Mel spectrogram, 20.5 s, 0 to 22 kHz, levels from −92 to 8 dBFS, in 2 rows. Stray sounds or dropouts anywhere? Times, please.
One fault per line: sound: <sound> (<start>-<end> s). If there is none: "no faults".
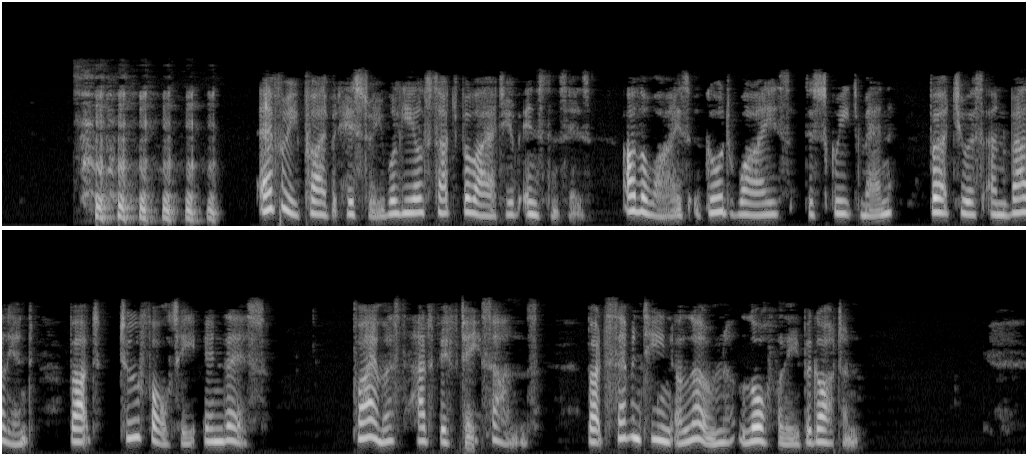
sound: laugh (0.7-2.3 s)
